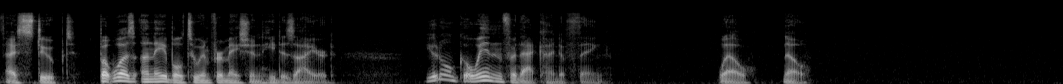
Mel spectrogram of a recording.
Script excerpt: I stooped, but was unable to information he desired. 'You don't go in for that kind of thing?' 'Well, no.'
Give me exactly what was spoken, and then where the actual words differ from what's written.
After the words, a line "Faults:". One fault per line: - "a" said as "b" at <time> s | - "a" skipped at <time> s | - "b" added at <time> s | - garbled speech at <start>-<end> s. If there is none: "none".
I stooped, but was unable to information he desired. 'You don't go in for that kind of thing?' 'Well, no.'
Faults:
none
